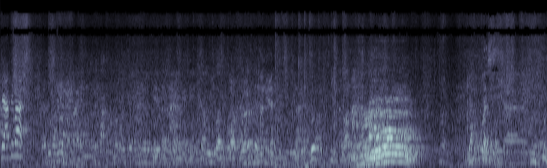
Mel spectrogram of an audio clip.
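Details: Heavy fattened cattle of around one ton at an Indonesian pen, settled after being moved through a cramped space; a loud, drawn-out, wavering low moo swells late in the recording over steady men's talk and background noise.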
